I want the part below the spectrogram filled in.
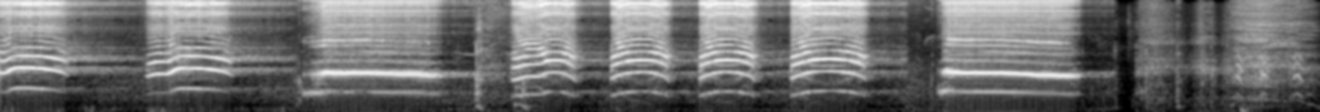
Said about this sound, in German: Nein, kein Affe, es ist ein, ein Vogel, das ist richtig, ja. Das ist. Äh, also es ist eine Vogelart. Eine Vogelart, ja, ja.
